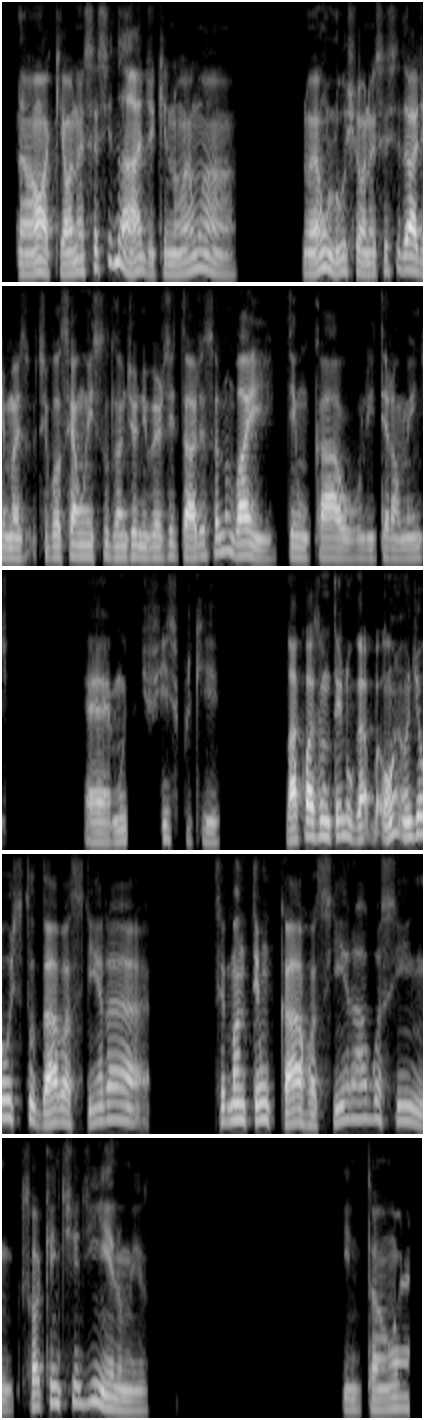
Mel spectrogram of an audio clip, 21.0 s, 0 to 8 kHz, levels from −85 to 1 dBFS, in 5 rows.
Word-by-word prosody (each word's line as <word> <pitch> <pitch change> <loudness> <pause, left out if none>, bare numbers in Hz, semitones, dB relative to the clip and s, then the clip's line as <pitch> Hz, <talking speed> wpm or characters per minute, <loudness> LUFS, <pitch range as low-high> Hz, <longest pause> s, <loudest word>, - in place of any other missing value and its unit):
Não, 110 +3 +5
aqui - - +1
é - - +5
uma 110 - +4
necessidade, 155 - +1
aqui 105 - -8
não 105 +1 -1
é 120 - -1
uma 140 - -4 0.7
não 110 0 -1
é - - +4
um 165 0 +2
luxo, 130 -2 -2
é - - +2
uma 110 - +2
necessidade, 135 +3 +2
mas 105 -1 -1
se - - -12
você 115 +2 -1
é - - +5
um 120 0 -1
estudante 115 0 -4
universitário 115 +1 +1
você 145 +5 -4
não 175 +1 -4
vai 110 -8 +4
ter 115 - -4
um 110 -2 -4
carro 105 -2 +1
literalmente. 105 +1 -6 0.8
É 105 0 0
muito 115 +3 -5
difícil 140 -2 -12
porque 105 -2 -9 0.7
lá 125 +1 +8
quase 165 -1 +6
não 160 - +4
tem 165 +1 0
lugar 145 -5 +1
o - - -5 0.2
onde 160 +4 +3
eu 190 0 +4
estudava 155 -7 +2
assim, 135 +2 -8
era 165 -1 -1 0.7
você 150 - -3
manter 165 0 +2
um 170 -1 +2
carro, 130 -1 +5
assim, 140 +6 -4
era 180 +1 -6
algo, 180 +1 -6
assim, 150 -10 -5
só 135 +1 -1
quem 175 +6 -4
tinha 175 +2 -7
dinheiro 155 - -2
mesmo. 100 -1 -5 2.0
Então 110 +2 -5
é 120 - -7
125 Hz, 170 wpm, -22 LUFS, 110-155 Hz, 2.0 s, lá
